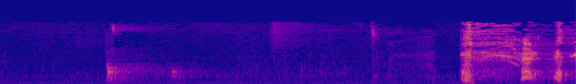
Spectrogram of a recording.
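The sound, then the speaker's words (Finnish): A person coughs in scattered bursts, brought on by getting excited while talking, first a few isolated coughs, then a rapid cluster of harsh coughs near the end, with no talking. “Mulla niin helposti rupeaa yskittämään, kun mä vähänkin vaan innostun.”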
